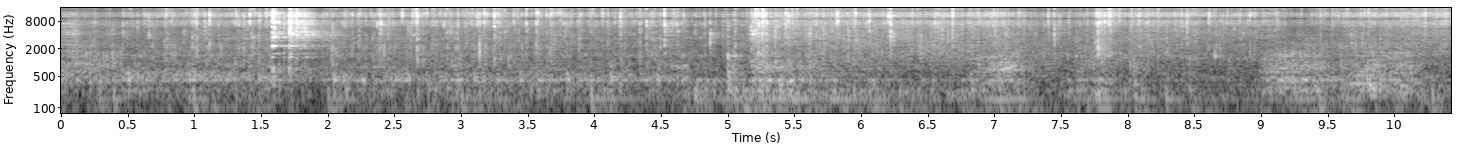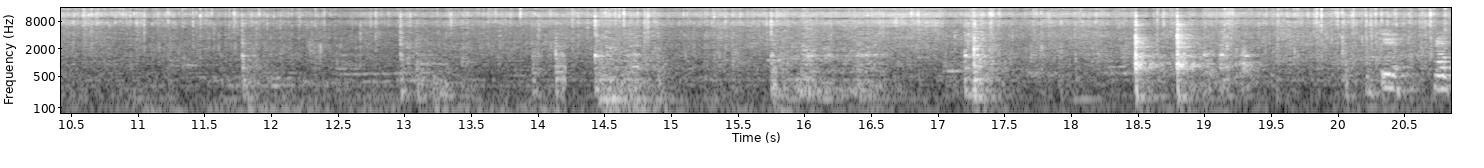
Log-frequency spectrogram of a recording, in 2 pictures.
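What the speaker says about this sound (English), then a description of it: "Now add the egg mixture." An egg mixture fries in super hot oil for avakaya egg fried rice, a continuous sizzle with frequent utensil scrapes and clinks against the pan, and no voices.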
